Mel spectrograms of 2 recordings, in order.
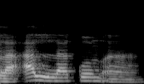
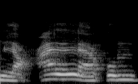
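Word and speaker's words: لَعَلَّكُمْ: Tadi sempat dibacanya la'allakum. Dengan A beda. Diulang mungkin. Summa ba'asnakum min ba'di mautikum la'allakum tashkurun. Masya Allah ya. Ainnya nih bagus ini, huruf ainnya.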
